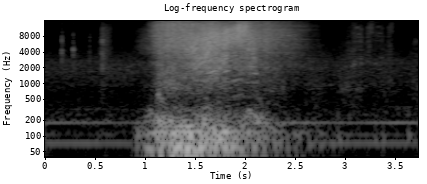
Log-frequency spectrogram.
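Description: A magical burst whooshes and crackles loudly.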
